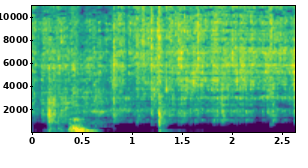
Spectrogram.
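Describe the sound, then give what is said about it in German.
Food sizzles in a frying pan shaken near the end of frying to shed water drops, giving a steady soft hiss with a brief clatter near the start and a single knock midway. “wenn es ans Ende geht, der Bratzeit, dann schüttle ich als den Topf, damit die Wassertropfen runterfallen. Die Pfanne.”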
